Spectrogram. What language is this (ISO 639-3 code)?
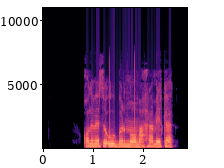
uzb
